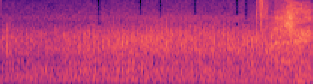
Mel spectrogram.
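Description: Steady engine drone with a low hum, slowly growing louder.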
